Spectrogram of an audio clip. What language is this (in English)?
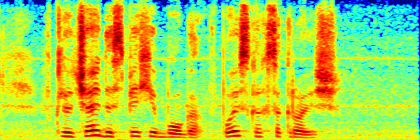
Russian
